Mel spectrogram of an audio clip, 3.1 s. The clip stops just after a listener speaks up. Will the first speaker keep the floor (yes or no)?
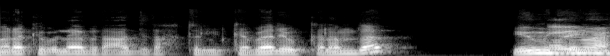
yes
